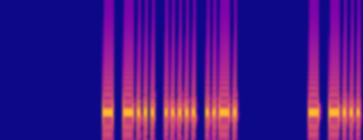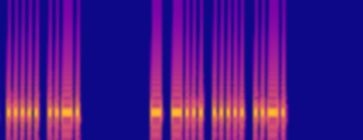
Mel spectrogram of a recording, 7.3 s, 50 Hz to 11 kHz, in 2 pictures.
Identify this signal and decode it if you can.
Morse code, heard as a keyed tone, about 36 wpm, 700 Hz. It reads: TB5F TB5F TB5F
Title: DXCC-100 Call Signs - 4 Characters - Repeated 3x - 35wpm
